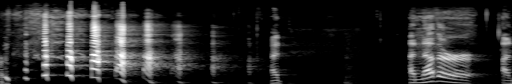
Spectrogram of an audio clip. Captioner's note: laughing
